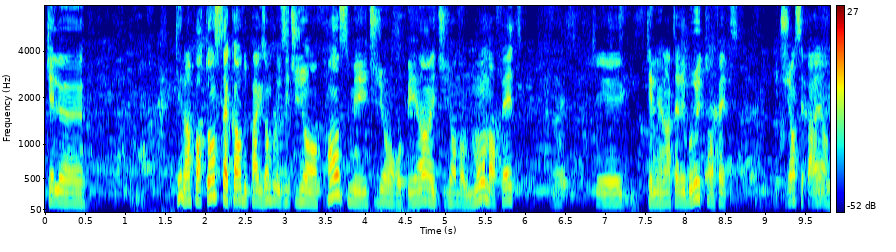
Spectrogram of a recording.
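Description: Crowd noise runs in the background as a man speaks at a high pitch and moderate pace. His pitch varies in an ordinary way, and long pauses come often. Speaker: student podcast host. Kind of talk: interview. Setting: rooftop. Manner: energetic.

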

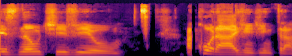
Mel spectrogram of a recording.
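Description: The voice has a bright, sharp tone and fairly even intonation, heard in a dry, close sound with no echo. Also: man, very clean recording, silent background. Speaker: podcast host, journalist. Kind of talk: casual football discussion podcast.

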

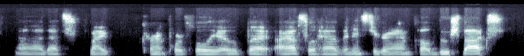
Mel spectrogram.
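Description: With music in the background, a man speaks fairly slowly at a fairly low pitch, the sound dry and close with no echo. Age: 50s. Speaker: creative director. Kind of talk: casual chat.

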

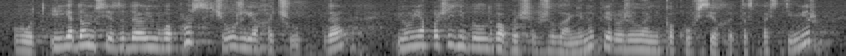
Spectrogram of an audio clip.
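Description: Over noticeable background noise, the voice runs at a fairly quick pace with lively intonation. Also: woman, medium pitch for a woman. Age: 60s. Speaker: audience member. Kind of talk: asking a question.

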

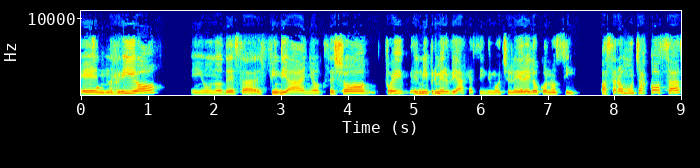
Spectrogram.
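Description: Speaking fairly slowly, the voice sounds dark and mellow, with ordinary pitch variation. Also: woman. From northeast Brazil. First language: Portuguese (speaking Spanish). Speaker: interviewee, small-town organic farming community member. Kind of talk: interview. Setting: at her home. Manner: halting, many repetitions.

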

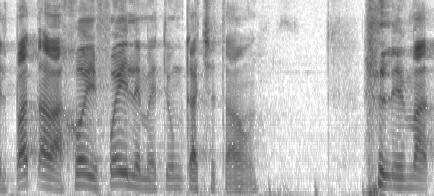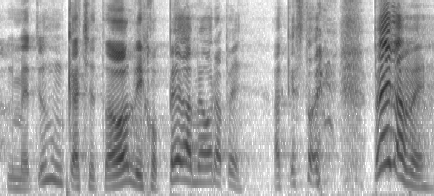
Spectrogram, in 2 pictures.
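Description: A man talks at a very fast pace in a high voice with very wide pitch swings. Long pauses break up his speech often. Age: 20s. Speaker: podcast host. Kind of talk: casual chat.

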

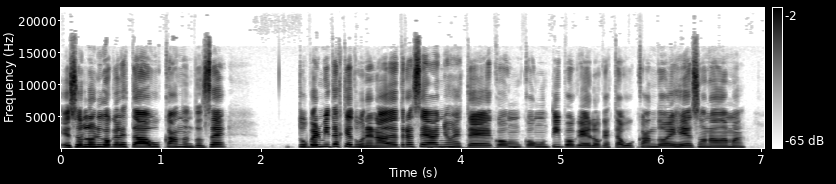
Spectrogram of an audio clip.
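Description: A woman's high voice with a Puerto Rican accent, very fast pace and fairly even intonation, in a dry, close sound with no echo. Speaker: podcast co-host. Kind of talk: casual chat.

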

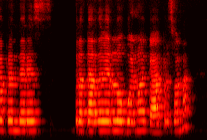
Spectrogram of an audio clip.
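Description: Her delivery comes at a moderate pace. The woman has a normal speaking voice. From Ciudad Juárez, Chihuahua, northern Mexico. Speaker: entrepreneurship and branding consultant. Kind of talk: interview.

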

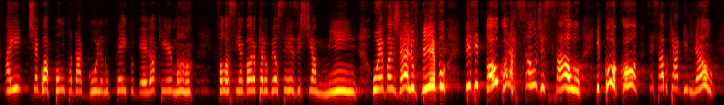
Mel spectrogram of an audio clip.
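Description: Music plays behind a woman's high, animated voice. Her loudness swings widely, and the sound is dry and close with no echo. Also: ordinary pitch variation, moderate pace. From Brazil, São Paulo state. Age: 40s. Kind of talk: sermon. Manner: animated, exclamatory.

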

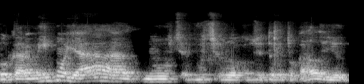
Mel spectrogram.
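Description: Dark and mellow in tone, a man's voice moves at a moderate pace. Its pitch variation is ordinary. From Cuba, Havana area. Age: 40s. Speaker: classical guitarist. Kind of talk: interview conversation.

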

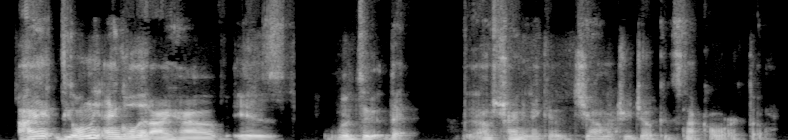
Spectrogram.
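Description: Speaking very fast with vocal fry, a man at a medium pitch is heard against a quiet background. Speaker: podcast host. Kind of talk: casual chat.

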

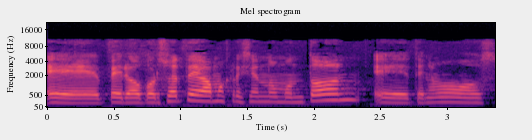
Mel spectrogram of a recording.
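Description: Moderate pace, ordinary pitch variation, a plain, everyday voice. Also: woman. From Chaco, Argentina. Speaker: small food business owner. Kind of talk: interview.

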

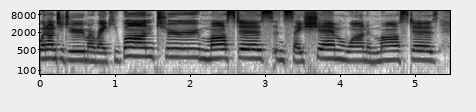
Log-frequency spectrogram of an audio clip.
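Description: The tone is bright and sharp, with fairly even intonation. Delivery is very slow, with hardly any pauses. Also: woman, high pitch for a woman. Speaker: meditation and spiritual mentor. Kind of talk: casual chat.

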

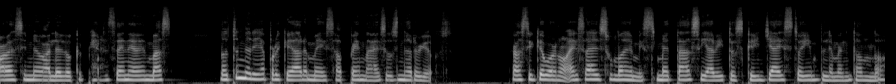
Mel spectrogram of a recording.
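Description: Her dark, mellow tone sits at a medium pitch, and this woman speaks with monotone, flat intonation in a dry, close sound with no echo. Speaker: podcast host. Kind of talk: casual solo podcast monologue.

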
